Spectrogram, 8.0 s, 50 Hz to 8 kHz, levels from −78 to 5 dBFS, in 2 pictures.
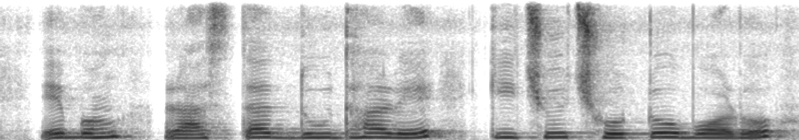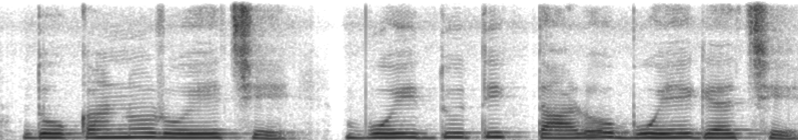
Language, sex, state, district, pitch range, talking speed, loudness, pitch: Bengali, female, West Bengal, Jalpaiguri, 215-235 Hz, 90 wpm, -16 LUFS, 225 Hz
